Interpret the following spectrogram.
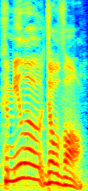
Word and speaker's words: Camilo Doval: So Camilo Doval, and that's what I was told that is the pronunciation.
